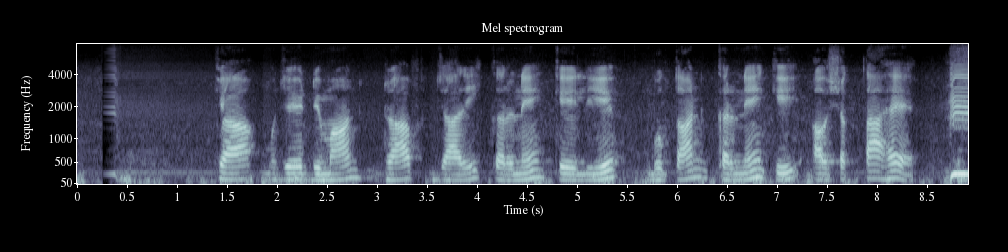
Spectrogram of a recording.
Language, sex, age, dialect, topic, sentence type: Hindi, male, 25-30, Marwari Dhudhari, banking, question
